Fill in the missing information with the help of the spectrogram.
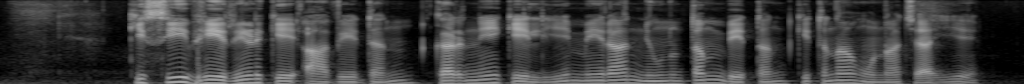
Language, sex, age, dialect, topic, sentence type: Hindi, male, 31-35, Marwari Dhudhari, banking, question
